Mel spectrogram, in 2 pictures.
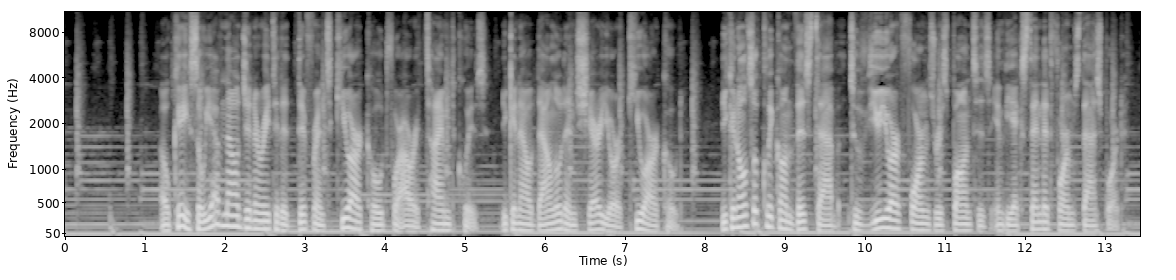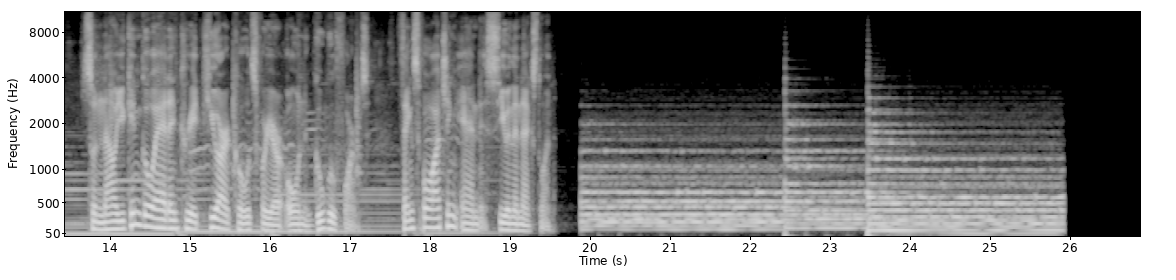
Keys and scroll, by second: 0.6 Return.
